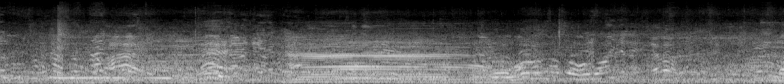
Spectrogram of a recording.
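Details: Friesian and crossbred bull calves at a cattle market in Madaripur, Bangladesh, 21 October 2025: a sustained, steady, low harmonic moo lasting about two seconds, amid constant bargaining voices, crowd chatter and market noise.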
